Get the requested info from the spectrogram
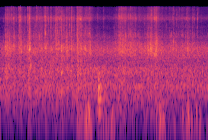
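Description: Plastic packaging crinkling and rustling: a black poly courier mailer and the clear plastic bag inside it being handled and opened by hand, with many small crackles and a few soft low bumps in the second half.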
